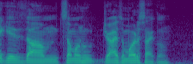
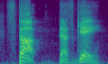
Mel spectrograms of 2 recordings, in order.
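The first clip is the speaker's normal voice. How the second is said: loud, high shouted command; Kevin Hart; 4 semitones higher, 17 dB louder, much slower than usual. Retold or imitated. Quoting a comedian's punchline to co-hosts, shouted. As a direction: yell it out as a punchline. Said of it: "in my voice".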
